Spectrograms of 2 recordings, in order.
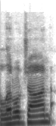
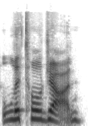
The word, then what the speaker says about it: Lil Jon: You should learn to say his name right first. Lil Jon? It's not Little John.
